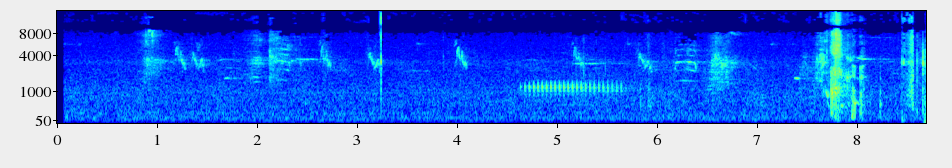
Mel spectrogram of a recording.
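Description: Songbirds chirping, with scattered short calls and a quick buzzy trill about halfway through. A sharp click comes a little after three seconds, and a brief louder rush of noise just before the end.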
